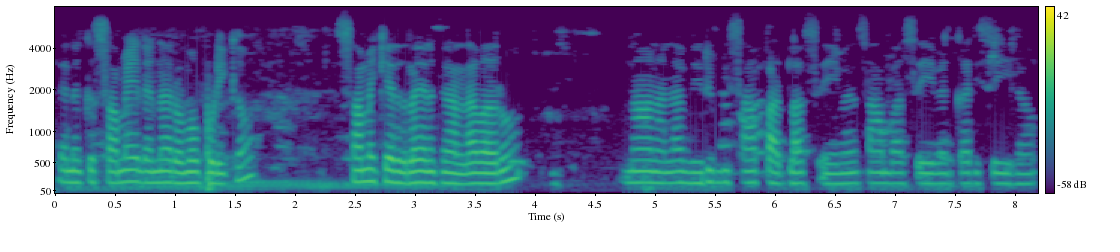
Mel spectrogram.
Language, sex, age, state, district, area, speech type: Tamil, female, 30-45, Tamil Nadu, Kallakurichi, rural, spontaneous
